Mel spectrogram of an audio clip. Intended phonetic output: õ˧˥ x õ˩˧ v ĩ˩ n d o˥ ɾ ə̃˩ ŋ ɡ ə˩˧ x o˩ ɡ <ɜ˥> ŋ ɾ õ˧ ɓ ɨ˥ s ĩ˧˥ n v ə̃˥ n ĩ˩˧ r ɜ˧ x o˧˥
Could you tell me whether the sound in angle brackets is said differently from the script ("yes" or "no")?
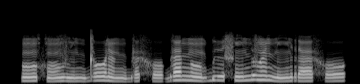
no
